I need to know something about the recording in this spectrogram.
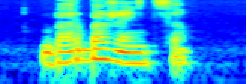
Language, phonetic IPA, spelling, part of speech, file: Polish, [ˌbarbaˈʒɨ̃j̃nt͡sa], barbarzyńca, noun, LL-Q809 (pol)-barbarzyńca.wav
